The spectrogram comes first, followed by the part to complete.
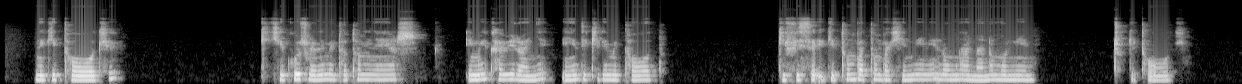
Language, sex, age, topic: Rundi, female, 18-24, agriculture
